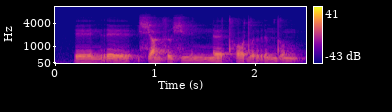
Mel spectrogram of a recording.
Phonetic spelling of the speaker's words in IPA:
eː ŋ r eː | ɕ a ŋ s ɯ ɕ iː nː ɛ tʰ ɔ d o r ɯ ŋ d o ŋ

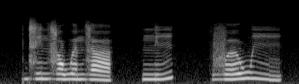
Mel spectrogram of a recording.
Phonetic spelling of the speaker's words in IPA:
d͡z i n z ɔ w ə n z ɐː | n i | v əː w iː

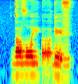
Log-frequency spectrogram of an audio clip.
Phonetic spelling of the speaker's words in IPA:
ɡ ɔ ðˤ yː ʔ ɔ̰ ɗ ø v

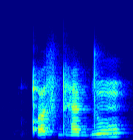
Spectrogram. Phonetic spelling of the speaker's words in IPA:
qʼ u s dʱ æ ɖ d ũ

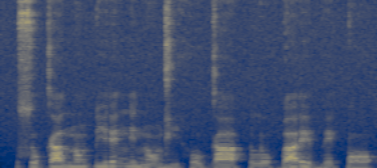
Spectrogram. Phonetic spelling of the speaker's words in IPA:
s o˧ k a˦ n ɔ̃˦ k͡p i˦ ɾ e˦ n i˧ n ɔ̃˨ ɡ i˨ h o˨˦ ɡ a˧ | l o˨ ɡ͡b a˨˦ ɾ e˦˨ b e˨˦ k͡p ɔ˧

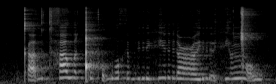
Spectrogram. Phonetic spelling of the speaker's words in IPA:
kʼ a̰ d ʏ d h a w ɐ ǃ ʏ pʼ o̰ b o h ø b rʲ ʊ fʲ ø r ʏ ʕ ø rʲ ɔ̰ fʲ ɔ ŋ͡ǀ ɔ̰ w

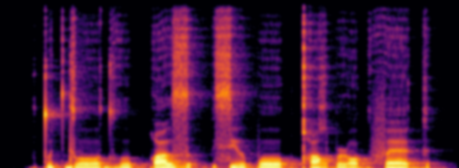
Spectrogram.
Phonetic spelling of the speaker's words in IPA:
tʷ i tʲ d w oː dʱ uː p qʷ ɯ z | sʲ ɯː p oː k qʰ o ʁ p ɹ ɔ k f ɛ k

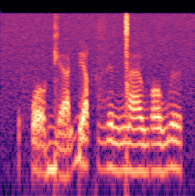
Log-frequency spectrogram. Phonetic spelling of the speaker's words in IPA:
f ɔ̰˨ ɡʲ a̰˨ ɠ ɛ̰˦ q z ə˨ ŋ͡ǀ a˨ w ɔ˨ w ə˦

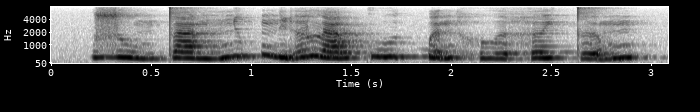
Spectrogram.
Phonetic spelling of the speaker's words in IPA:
z u˧˩ m t̪ a˨˩ n ɲ ə˦˥ p̚ n ḭ˧˥ ə̯ l a˨˦ w k w u˦˥ t̚ ɓ ə̰˧˥ n h u˨˩ ə̯ h ə˧ j t̪ ə̰˧˥ m

